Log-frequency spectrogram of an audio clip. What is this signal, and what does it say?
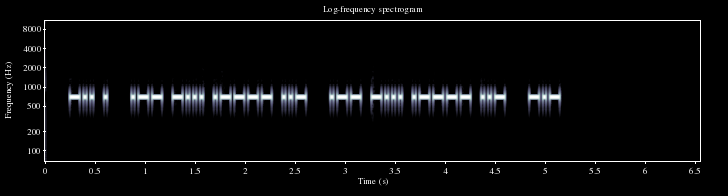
Morse code, heard as a keyed tone, about 32 wpm, 700 Hz. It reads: DE WB1U WB1U K
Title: Speed-Racing Common QSO Phrases - 35wpm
